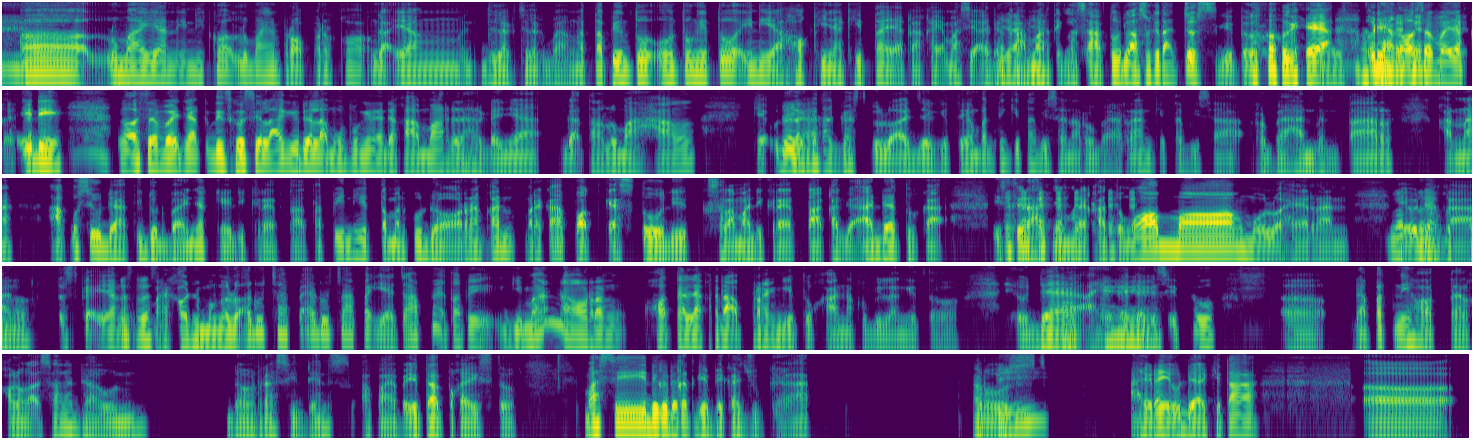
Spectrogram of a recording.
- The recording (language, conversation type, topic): Indonesian, podcast, Kenangan apa yang paling kamu ingat saat nonton konser bareng teman?
- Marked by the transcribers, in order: in English: "proper"; laughing while speaking: "gitu"; laugh; in English: "podcast"; laugh; in English: "prank"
